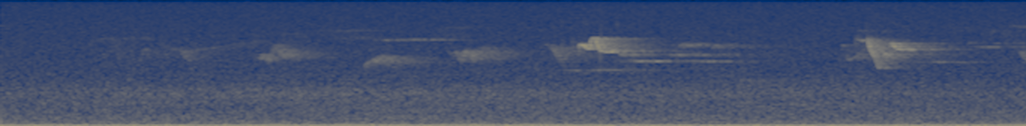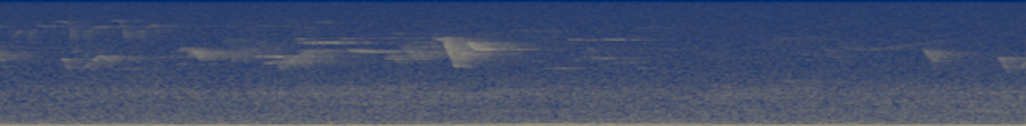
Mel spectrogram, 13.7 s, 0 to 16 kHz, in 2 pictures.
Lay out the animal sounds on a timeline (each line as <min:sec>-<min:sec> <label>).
0:00.4-0:01.8 Eastern Wood-Pewee (Contopus virens)
0:01.5-0:03.4 Black-throated Green Warbler (Setophaga virens)
0:01.5-0:04.0 Scarlet Tanager (Piranga olivacea)
0:03.7-0:10.3 Blue-headed Vireo (Vireo solitarius)
0:03.9-0:05.1 Hermit Thrush (Catharus guttatus)
0:06.5-0:08.1 Blackburnian Warbler (Setophaga fusca)
0:06.6-0:09.7 Scarlet Tanager (Piranga olivacea)
0:08.6-0:09.8 Hermit Thrush (Catharus guttatus)
0:09.7-0:11.5 Black-throated Green Warbler (Setophaga virens)
0:11.8-0:13.3 Eastern Wood-Pewee (Contopus virens)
